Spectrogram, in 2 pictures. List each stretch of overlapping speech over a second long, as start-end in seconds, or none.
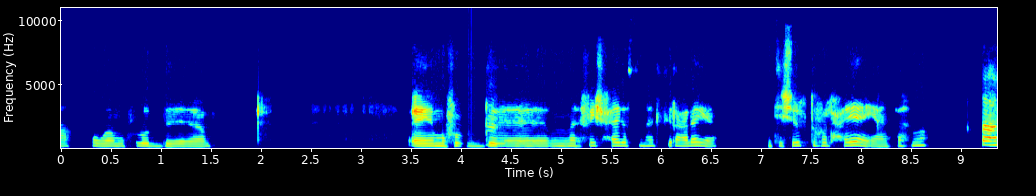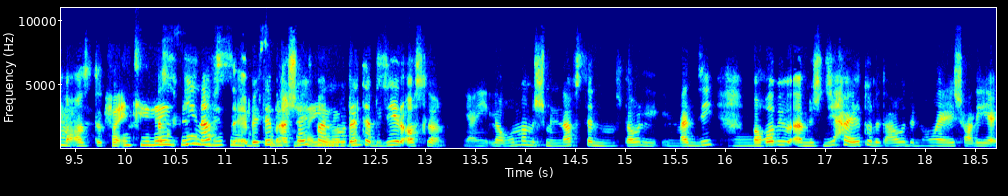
9.9-12.4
